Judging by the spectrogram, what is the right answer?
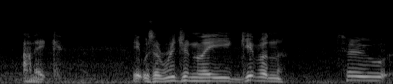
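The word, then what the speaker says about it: Alnwick: fantastic old pub called the cross the word anic comes from Al a Ln which is Celtic for bright River and Wick which is a Saxon word for Homestead or Farmstead it's obviously pronounced anic it was originally given to the DTI family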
